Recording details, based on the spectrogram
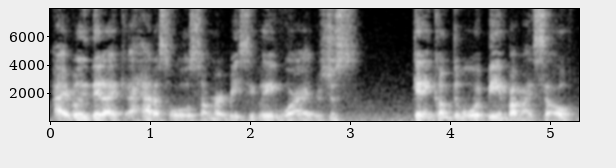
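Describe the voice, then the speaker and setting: A man's voice: medium pitch, fairly even intonation, fast talker. Young man chatting in an echoey room. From United States. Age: young adult. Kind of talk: casual podcast chat. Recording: echoey room, faint noise.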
